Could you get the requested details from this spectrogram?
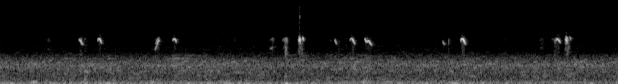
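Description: A house finch gives short, bright chirps, singly or in quick pairs, about once a second at irregular intervals, over a steady low background hum.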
